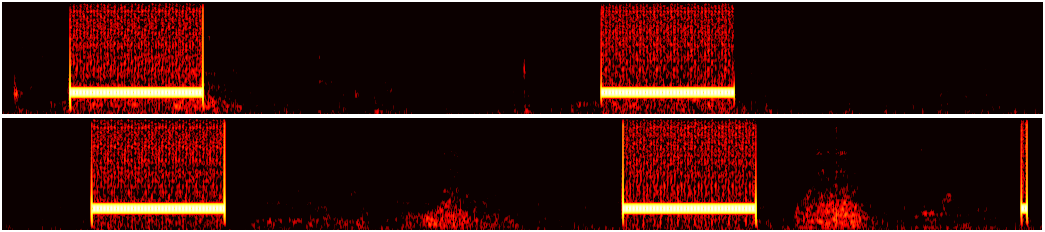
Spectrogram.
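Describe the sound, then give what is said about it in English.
A telephone ringback tone while a company phone system transfers a call to Brett Brown's extension, before reaching voicemail: it sounds four times, each steady buzzing ring lasting about a second, separated by roughly three seconds of near silence, with a faint murmur between the later rings. “Transferring to Brett Brown. One moment, please.”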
